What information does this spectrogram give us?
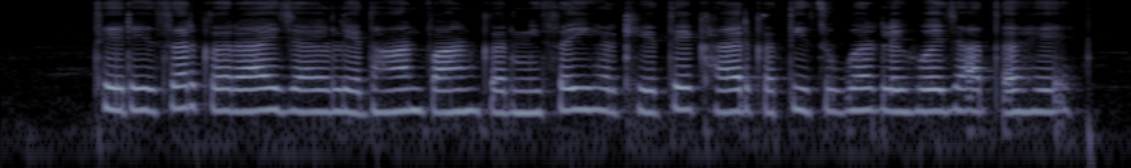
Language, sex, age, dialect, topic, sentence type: Chhattisgarhi, female, 41-45, Northern/Bhandar, agriculture, statement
